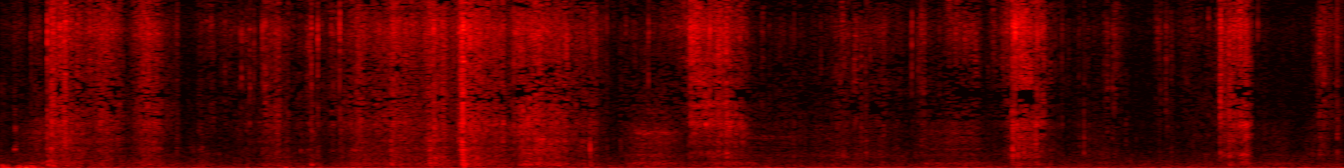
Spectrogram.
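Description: Stalks and leaves of a wild edible thistle (kenger) being cut and torn by hand, heard as several separate rasping tears and leaf rustles a second or two apart.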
